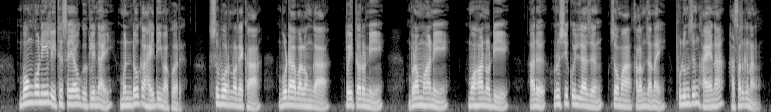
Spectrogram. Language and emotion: Bodo, neutral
